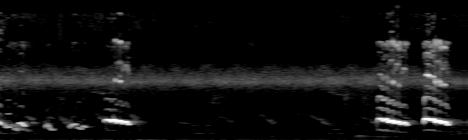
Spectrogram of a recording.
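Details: Sooty-headed bulbul (kutilang) singing, recorded as song-training material for magpie robins: a few short warbled notes near the start, a louder slurred whistle, a quiet pause, then two bright downslurred whistles at the end.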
